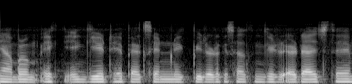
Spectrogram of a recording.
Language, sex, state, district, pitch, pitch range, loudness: Hindi, male, Chandigarh, Chandigarh, 120 Hz, 115-125 Hz, -16 LUFS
